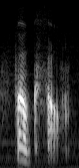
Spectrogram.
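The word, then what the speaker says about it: forecastle: ship but it's pronounced foxel why is that try pronouncing it like an english sailor with no formal education faux castle foxel over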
